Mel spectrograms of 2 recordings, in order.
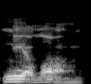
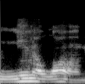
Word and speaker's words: Nia Long: I remember you did actually help me pronounce uh Nia Long, and I kept I kept calling her Nenina for some odd reason. I kept calling her Nina Long and I'm like, "And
